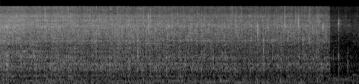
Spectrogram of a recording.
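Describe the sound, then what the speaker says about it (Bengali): Potatoes frying in hot oil in a pan for a cucumber curry, with a loud, dense, continuous sizzle up close that cuts off abruptly near the end. "এগুলোকে দিয়ে আলুগুলো একটু ভেজে নিচ্ছি।"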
